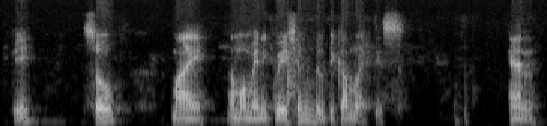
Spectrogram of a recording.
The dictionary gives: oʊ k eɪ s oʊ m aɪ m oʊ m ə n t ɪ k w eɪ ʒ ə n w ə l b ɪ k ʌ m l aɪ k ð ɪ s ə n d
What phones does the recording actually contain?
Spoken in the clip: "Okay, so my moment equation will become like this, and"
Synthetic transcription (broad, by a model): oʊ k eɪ s oʊ m aɪ m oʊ m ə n ɪ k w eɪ ʃ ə n w ə l b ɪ k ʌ m l aɪ k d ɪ s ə n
